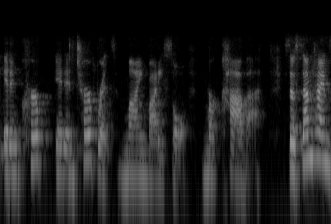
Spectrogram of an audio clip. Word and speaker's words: Merkaba: one in the other one, that's where the Merkaba comes in.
